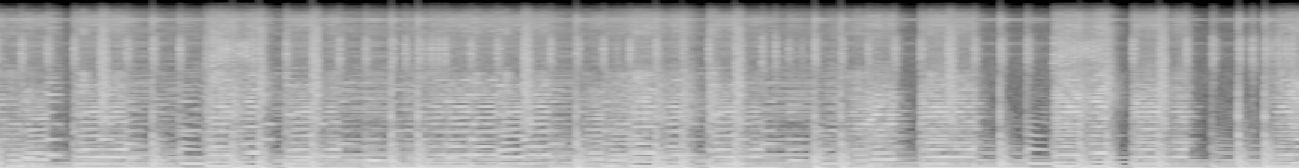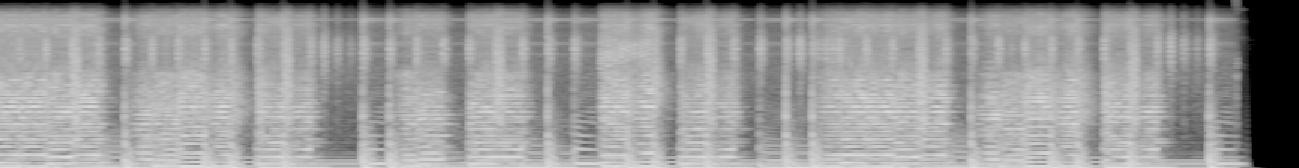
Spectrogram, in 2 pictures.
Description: retro seq test

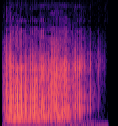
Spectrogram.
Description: fart burp tuned

